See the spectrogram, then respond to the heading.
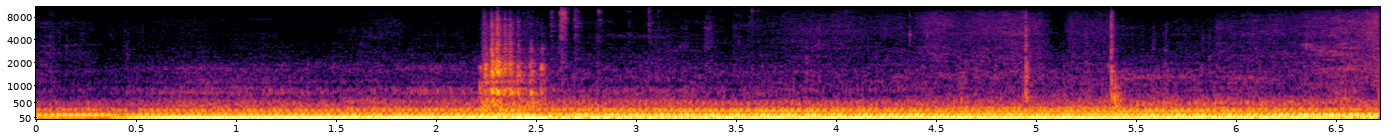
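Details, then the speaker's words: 1998 Honda Civic after replacing a suspected bad fake MAP sensor with a Denso 3280 stock sensor: a steady, even low rumble with no stumble, idling smoothly. The misfire is gone and no sensor codes appear. "So far, so good. No sensor codes popping up. It's running is pretty good."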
